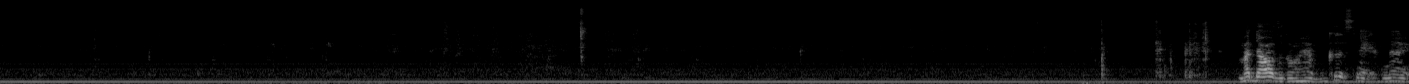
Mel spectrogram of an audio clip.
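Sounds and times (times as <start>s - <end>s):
steady low hum: 0.0s - 14.0s
soft chewing clicks: 0.7s - 3.9s, 5.7s - 6.0s.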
